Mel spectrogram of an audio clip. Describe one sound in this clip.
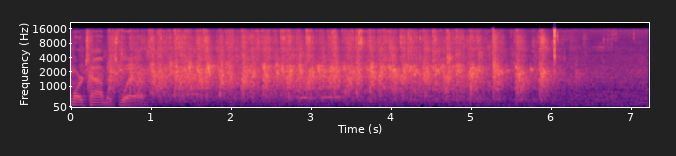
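An audience claps.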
